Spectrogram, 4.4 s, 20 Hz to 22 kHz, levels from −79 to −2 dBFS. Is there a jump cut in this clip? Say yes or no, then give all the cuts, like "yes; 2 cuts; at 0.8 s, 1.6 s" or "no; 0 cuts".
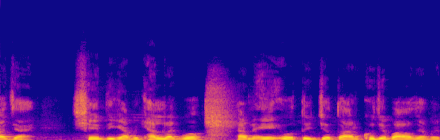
no; 0 cuts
